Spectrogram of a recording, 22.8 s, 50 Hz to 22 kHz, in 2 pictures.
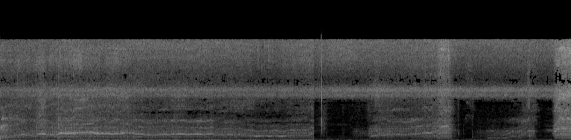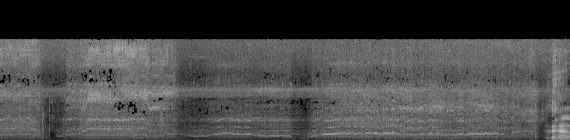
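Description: Electric motor and gears of a Redcat Gen8 V2 RC crawler on a 3S battery whining as it drives in mud, the pitch rising and falling with the throttle. The sound drops out briefly a few times in the middle.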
